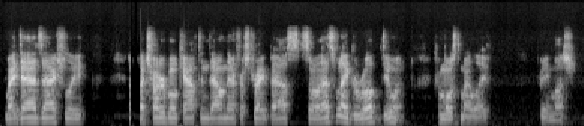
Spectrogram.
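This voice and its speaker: A young man from Connecticut answers interview questions in a laid-back, plain-spoken way. His voice sounds bright, and his answers are short and simple. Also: mid-range voice, steady tone, normal speed, poor audio. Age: young adult. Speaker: guest angler.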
